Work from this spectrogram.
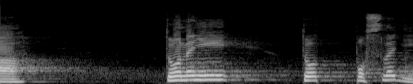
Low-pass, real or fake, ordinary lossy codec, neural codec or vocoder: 14.4 kHz; real; MP3, 48 kbps; none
